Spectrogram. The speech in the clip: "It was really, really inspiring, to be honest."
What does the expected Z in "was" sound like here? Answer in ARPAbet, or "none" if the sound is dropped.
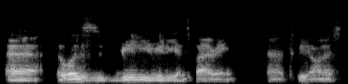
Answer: Z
